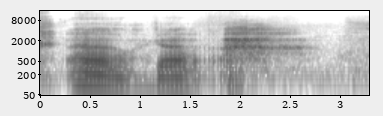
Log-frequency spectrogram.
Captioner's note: sighing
